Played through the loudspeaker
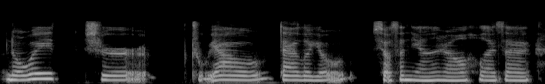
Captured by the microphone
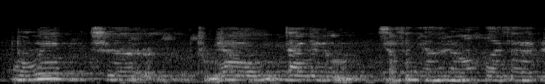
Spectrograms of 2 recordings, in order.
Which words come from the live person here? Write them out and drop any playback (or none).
明白了。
